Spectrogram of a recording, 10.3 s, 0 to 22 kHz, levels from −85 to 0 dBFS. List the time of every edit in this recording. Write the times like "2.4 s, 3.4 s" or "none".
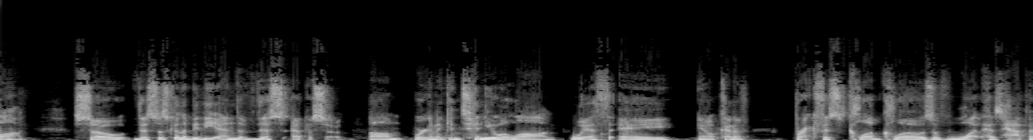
3.5 s, 5.6 s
